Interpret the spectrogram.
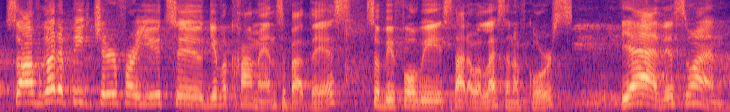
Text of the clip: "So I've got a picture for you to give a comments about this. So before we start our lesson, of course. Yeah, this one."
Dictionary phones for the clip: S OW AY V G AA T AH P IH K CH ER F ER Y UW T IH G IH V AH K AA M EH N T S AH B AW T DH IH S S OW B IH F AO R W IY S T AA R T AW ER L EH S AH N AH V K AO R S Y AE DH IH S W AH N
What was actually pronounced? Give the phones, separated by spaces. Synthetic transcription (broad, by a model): S OW AY V G AA T AH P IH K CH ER F ER Y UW T IH G IH V AH K AA M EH N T AH B AW T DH IH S S OW B IH F AO R W IY S T AA R T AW ER L EH S AH N AH V K AO R S Y AE DH IH S W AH N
